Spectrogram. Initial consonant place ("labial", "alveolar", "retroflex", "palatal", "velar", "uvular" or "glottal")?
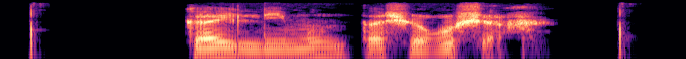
velar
